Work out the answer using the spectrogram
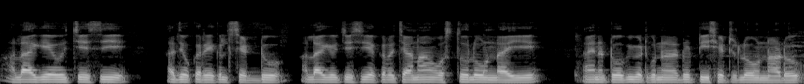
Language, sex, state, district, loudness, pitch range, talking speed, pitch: Telugu, male, Andhra Pradesh, Anantapur, -23 LUFS, 105-110 Hz, 135 wpm, 110 Hz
